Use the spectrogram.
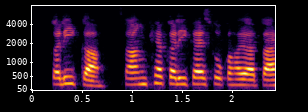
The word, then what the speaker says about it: सांख्य: The word समख्या, समख्या लिखा है लेकिन सांख्या बोलते हैं, प्रोनाउंसिएशन में कहीं एन मिल जाएगा एम मिल जाएगा, उसमें कंफ्यूज नहीं होना है।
